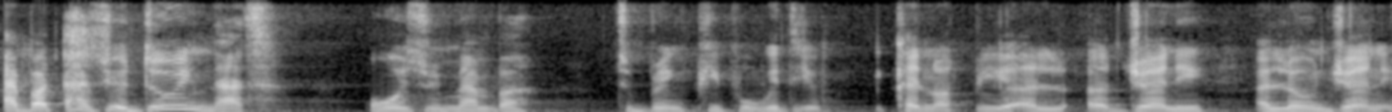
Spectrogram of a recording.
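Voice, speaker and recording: A woman speaks at a moderate pace in a very deep, low voice with a dark, mellow tone and lively intonation against a quiet background. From Kenya. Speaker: oil and gas engineer, business founder; interview guest. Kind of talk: interview, personal story. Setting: studio. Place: studio.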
